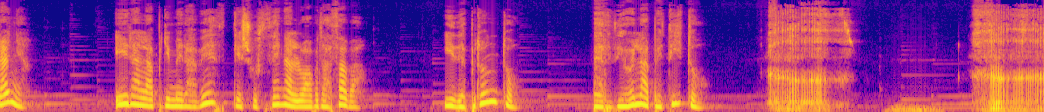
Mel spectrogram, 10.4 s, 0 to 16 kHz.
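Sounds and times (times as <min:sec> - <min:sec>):
speech: 0:00.0 - 0:00.4, 0:01.2 - 0:03.7, 0:04.4 - 0:05.3, 0:05.9 - 0:07.1, 0:07.7 - 0:08.0
little sheep snoring in a storybook scene: 0:07.7 - 0:08.6, 0:09.7 - 0:10.4.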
